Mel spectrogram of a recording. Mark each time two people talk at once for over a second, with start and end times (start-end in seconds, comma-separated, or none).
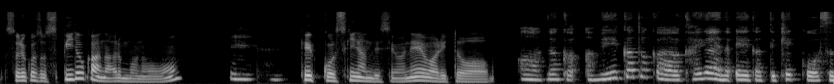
none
